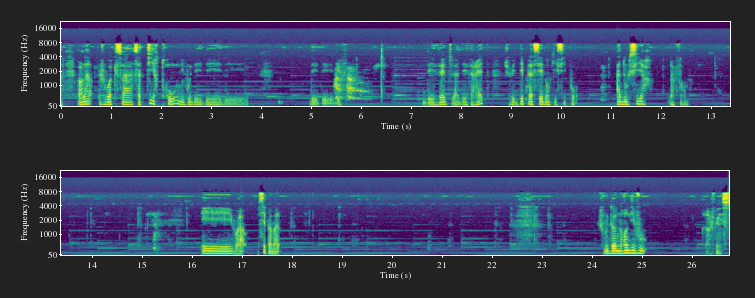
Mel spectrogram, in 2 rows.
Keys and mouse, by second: 4.5 Tab, 5.9 middle click, 7.0 g, 11.0 shift+middle click, 12.4 middle click, 13.3 Tab, 14.0-15.0 middle drag, 16.0 Tab, 16.0-18.0 middle drag, 18.5 Tab, 22.4-22.8 middle drag, 22.9 shift+middle drag, 24.1 click.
